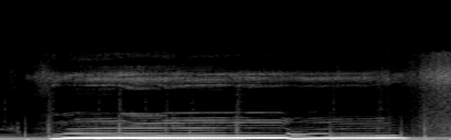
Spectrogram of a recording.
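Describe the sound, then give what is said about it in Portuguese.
A police siren wails loud, holding a steady rising tone for a few seconds, dipping briefly in pitch before it fades out. No one speaks. “Até que eles começaram a ouvir as sirenes da polícia.”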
